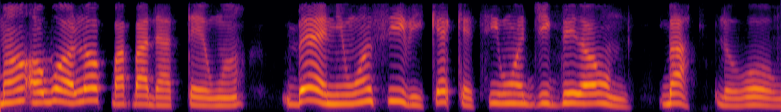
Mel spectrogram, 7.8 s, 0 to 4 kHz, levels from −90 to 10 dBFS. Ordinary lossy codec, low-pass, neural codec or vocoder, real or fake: none; 3.6 kHz; codec, 16 kHz, 0.9 kbps, LongCat-Audio-Codec; fake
